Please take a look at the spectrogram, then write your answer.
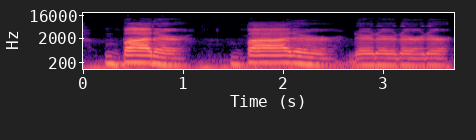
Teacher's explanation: the pronunciation with a flap T is the T turns into a D to lessen the pronunciation, lessen the sound, and to have it roll off the tongue better.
